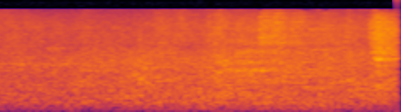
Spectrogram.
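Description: Steady rushing background noise of a busy hawker food centre, growing a little louder, with no clear voice or single event standing out.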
